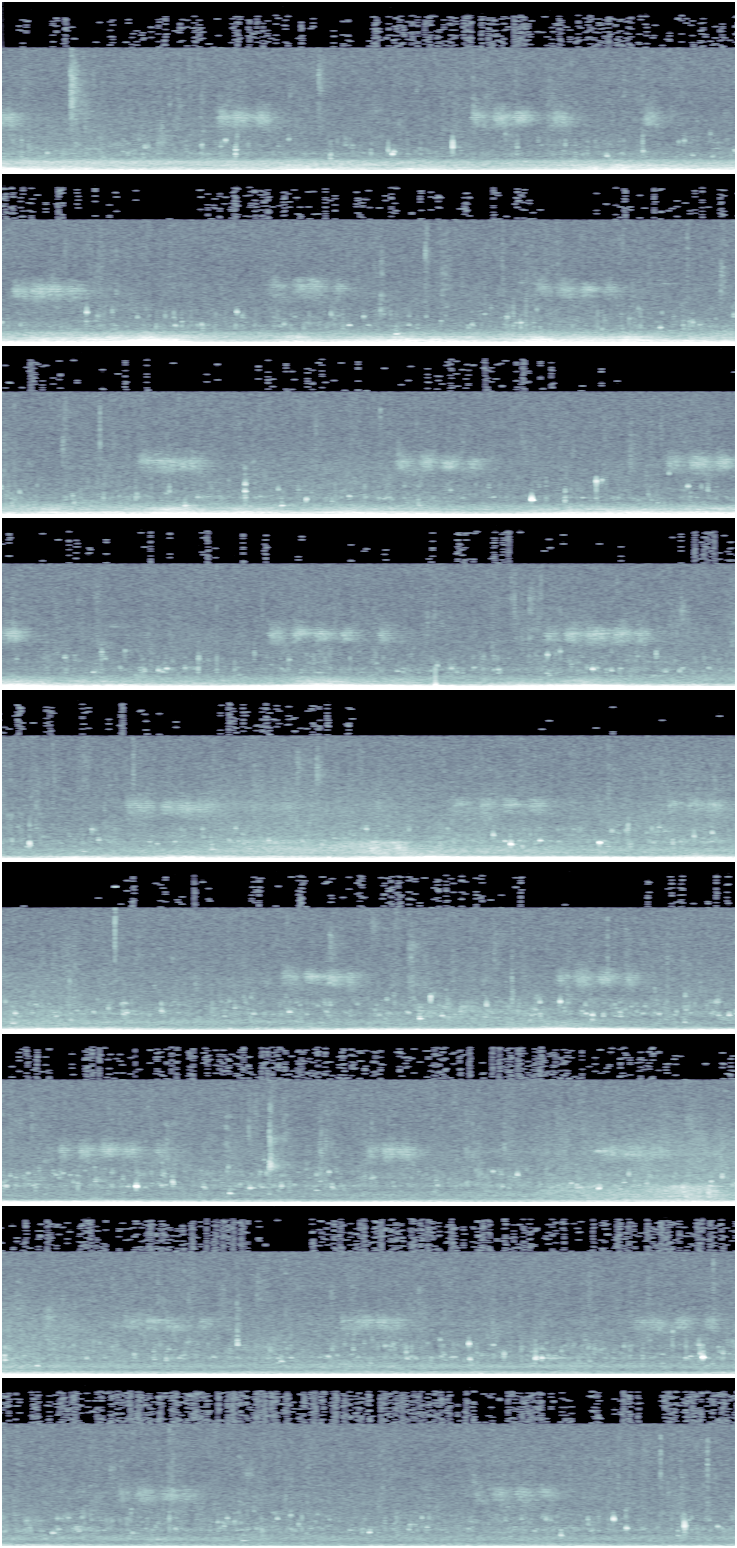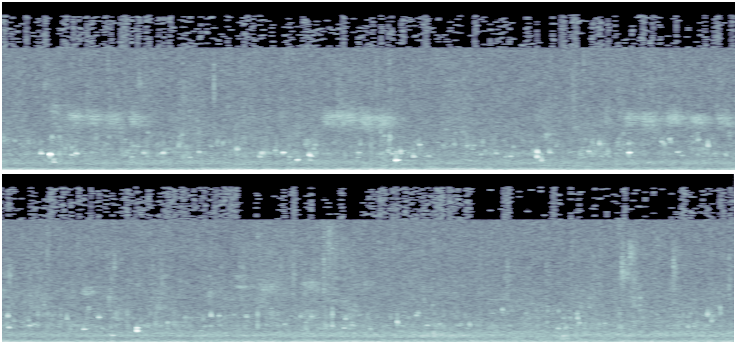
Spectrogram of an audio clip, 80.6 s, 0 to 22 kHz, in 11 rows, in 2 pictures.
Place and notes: Foundry Ln, Newcastle upon Tyne, UK - Under the bridge, Byker Bank
Walking Festival of Sound
13 October 2019
Under the bridge
Stereo recording (L track DPA4060 omni microphone; R track Aquarian 2 hydrophone), Sound Devices MixPre6
Location
Riverside footpath by the Ouseburn as it passes below the road at Byker Bank
Byker Bank
Newcastle upon Tyne NE6 1LN
54.973393, -1.590369
North East England, England, United Kingdom, 13 October 2019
